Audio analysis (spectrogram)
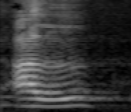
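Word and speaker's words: ال: Every time you will see Al, you will read it Al, without vowel signs.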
